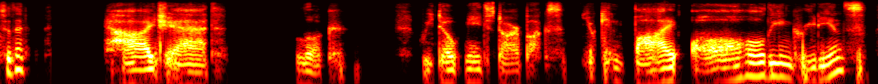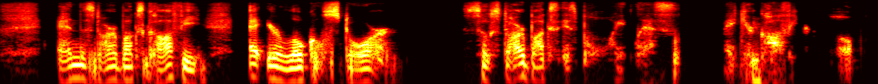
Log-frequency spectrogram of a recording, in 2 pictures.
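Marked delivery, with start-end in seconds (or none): 1.0-17.3 slow, soft ASMR whisper. Telling chat to skip starbucks and make coffee at home: whispering. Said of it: "I'm gonna whisper".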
